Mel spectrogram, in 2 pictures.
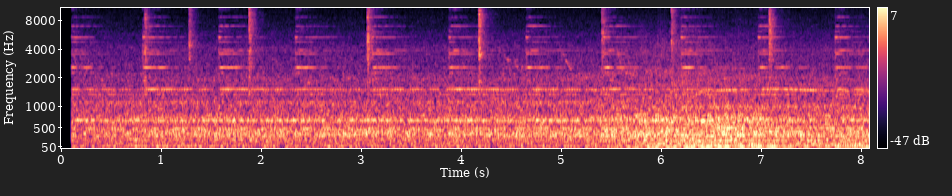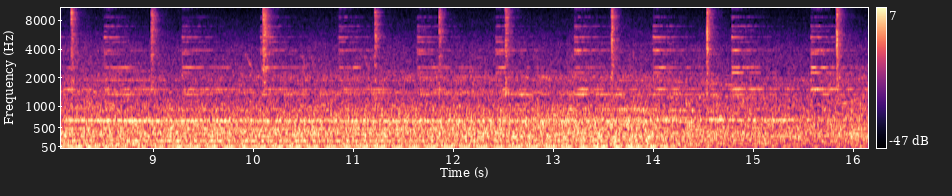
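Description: A slow train approaching: a steady rumble that grows louder about six seconds in, with sharp clicks about once a second and a faint steady whine.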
